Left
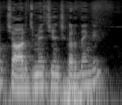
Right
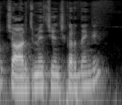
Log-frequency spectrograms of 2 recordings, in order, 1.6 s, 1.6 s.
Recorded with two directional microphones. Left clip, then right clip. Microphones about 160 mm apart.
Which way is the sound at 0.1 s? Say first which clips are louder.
Right 3 dB; 25° right (ahead or behind).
